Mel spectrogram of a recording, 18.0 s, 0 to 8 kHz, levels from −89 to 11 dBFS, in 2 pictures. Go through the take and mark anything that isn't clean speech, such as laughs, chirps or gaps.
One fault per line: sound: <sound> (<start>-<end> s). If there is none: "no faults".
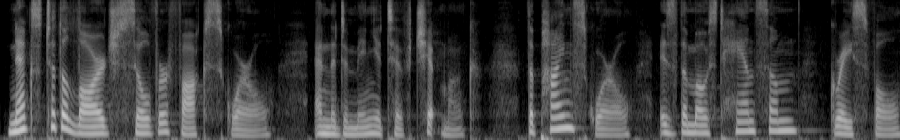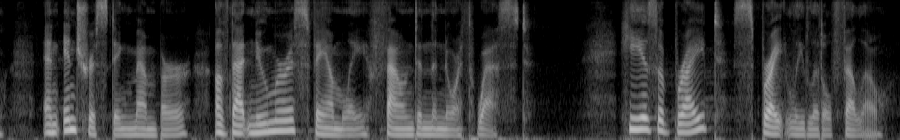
no faults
